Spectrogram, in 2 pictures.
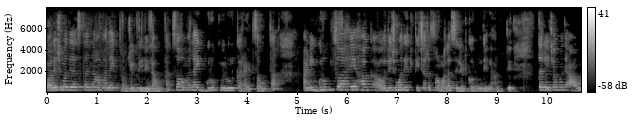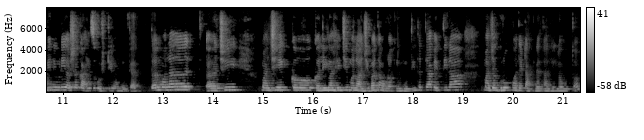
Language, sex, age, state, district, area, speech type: Marathi, female, 18-30, Maharashtra, Yavatmal, urban, spontaneous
